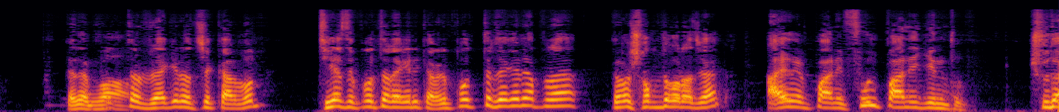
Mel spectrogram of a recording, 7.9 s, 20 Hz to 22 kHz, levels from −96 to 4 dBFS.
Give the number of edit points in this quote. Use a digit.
0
